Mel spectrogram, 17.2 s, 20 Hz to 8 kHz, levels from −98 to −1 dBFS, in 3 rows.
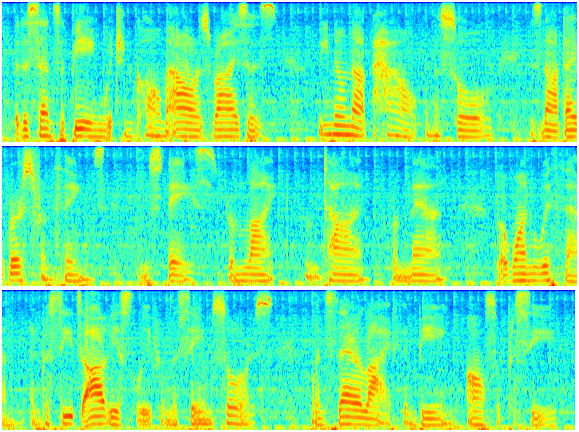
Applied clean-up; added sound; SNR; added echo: none; Motorcycle / Engine; 14 dB; none.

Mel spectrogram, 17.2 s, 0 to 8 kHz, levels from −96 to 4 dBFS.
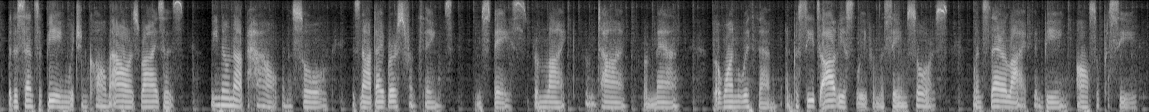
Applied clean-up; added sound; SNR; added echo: neural mask model RNNoise.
